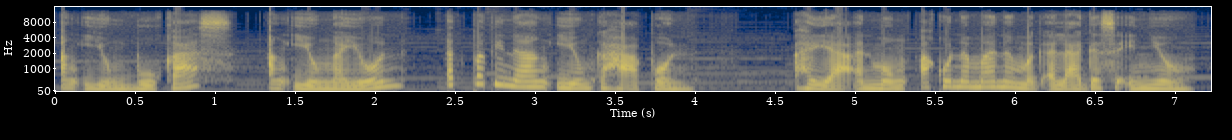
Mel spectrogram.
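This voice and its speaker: A woman voicing a devoted male suitor in a romantic story, speaking with gentle, patient sincerity. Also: sits low, expressive, normal speed, faint music behind, pitched below the performer's own voice. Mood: sincere devotion.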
